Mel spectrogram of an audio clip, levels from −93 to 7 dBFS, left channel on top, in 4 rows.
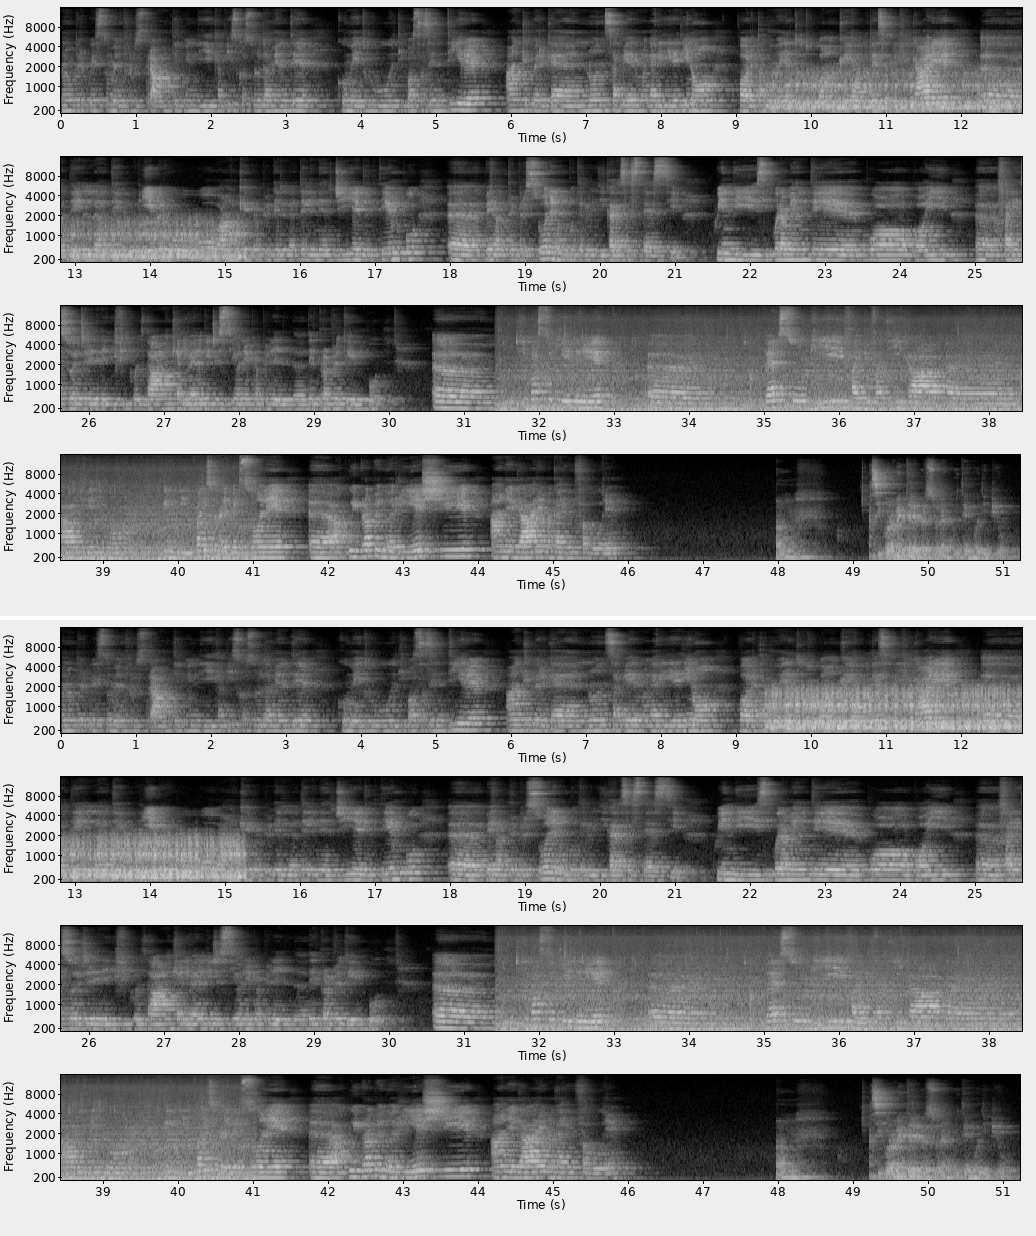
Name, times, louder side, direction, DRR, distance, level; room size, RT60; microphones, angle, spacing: voice 1, 0.0-30.2 30.6-33.0 33.4-45.8, left 1 dB, 55° left, -1 dB, 2.1 m, -26 dB
sound 1, 9.4-15.3, right 5 dB, 55° right, 0.4 m, -20 dB
sound 2, 31.4-41.1, equal, 10° right, 1.0 m, -25 dB
voice 2, 48.0-48.6 49.2-51.1, equal, 30° left, -1 dB, 3.0 m, -27 dB
12.0 x 11.5 x 5.2 m, 0.91 s
head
